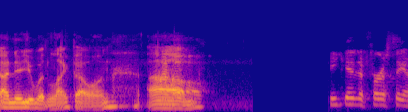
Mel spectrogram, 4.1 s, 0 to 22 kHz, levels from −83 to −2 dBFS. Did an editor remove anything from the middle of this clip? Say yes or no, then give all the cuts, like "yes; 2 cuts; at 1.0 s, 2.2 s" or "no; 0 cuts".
no; 0 cuts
